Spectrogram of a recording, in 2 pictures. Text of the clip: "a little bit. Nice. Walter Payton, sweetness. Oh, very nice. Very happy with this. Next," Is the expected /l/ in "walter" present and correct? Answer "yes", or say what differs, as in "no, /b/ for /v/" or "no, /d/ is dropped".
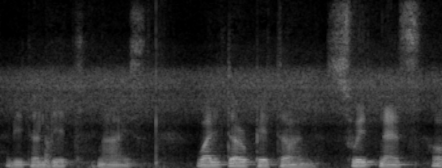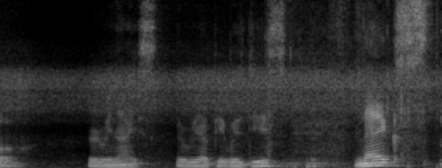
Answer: yes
